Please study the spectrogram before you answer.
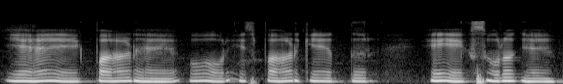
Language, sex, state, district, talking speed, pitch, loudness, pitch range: Hindi, male, Uttar Pradesh, Saharanpur, 130 wpm, 150 Hz, -16 LUFS, 140-160 Hz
